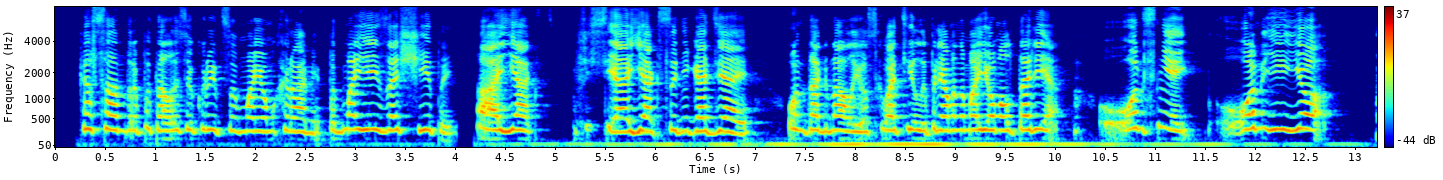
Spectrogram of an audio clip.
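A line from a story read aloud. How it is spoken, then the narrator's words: Convulsive sobbing. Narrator (Russian): Афина зашлась в рыдании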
